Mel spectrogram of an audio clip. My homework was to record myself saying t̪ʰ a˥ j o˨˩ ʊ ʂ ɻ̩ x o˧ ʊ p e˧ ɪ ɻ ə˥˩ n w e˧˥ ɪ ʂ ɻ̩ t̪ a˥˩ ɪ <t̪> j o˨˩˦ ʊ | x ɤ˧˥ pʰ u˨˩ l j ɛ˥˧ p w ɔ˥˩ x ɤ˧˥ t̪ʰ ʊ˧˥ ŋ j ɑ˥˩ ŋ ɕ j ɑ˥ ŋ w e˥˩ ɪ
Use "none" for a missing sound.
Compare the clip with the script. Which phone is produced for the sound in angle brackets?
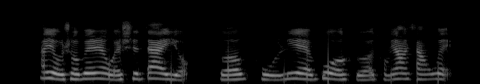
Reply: none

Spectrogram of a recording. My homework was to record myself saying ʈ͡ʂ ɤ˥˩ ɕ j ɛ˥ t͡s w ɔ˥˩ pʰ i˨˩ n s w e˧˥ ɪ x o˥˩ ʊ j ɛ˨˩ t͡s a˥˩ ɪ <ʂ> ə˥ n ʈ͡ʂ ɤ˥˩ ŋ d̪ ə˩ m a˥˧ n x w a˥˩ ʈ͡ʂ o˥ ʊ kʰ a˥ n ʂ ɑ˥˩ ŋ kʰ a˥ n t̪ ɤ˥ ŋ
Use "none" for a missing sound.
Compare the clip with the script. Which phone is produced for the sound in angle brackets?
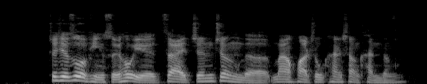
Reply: ʈ͡ʂ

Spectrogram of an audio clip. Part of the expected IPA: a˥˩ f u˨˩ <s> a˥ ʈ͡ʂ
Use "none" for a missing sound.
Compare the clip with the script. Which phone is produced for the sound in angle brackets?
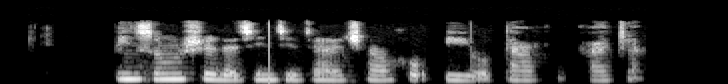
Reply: f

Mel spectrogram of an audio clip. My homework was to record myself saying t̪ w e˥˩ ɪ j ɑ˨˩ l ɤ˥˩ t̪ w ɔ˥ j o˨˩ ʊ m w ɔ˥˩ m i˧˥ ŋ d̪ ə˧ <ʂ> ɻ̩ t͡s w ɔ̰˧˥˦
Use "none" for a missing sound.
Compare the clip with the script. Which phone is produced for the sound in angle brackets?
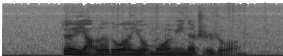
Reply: ʈ͡ʂ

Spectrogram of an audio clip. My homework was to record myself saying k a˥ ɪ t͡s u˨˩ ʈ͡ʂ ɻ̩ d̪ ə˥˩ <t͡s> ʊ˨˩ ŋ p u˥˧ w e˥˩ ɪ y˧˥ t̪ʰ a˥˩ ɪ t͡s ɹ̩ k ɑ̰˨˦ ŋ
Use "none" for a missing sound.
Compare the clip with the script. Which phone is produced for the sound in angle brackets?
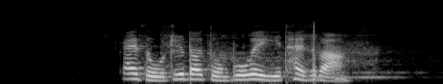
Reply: t͡s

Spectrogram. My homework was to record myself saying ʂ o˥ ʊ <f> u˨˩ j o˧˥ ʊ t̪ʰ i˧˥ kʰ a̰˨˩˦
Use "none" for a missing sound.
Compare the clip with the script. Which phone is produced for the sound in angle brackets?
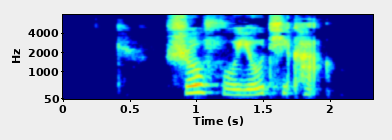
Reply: f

